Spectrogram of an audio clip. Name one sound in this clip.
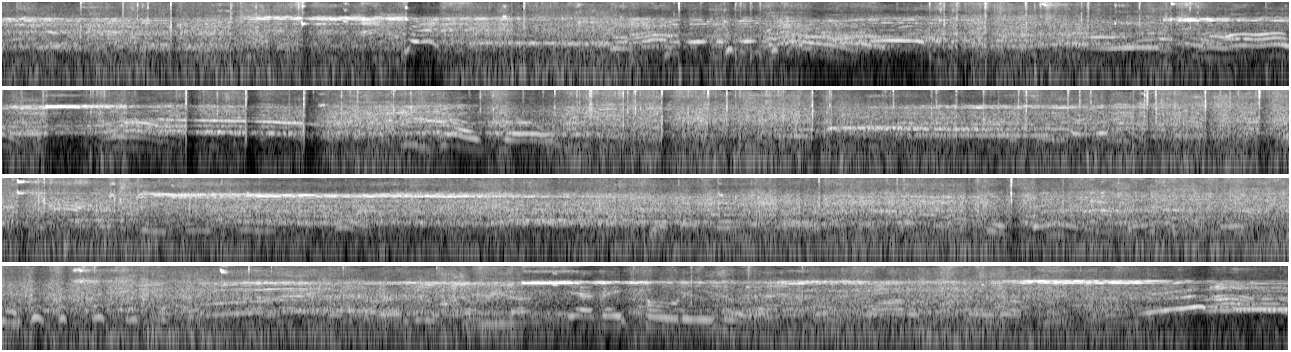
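Squeaky sneakers chirp sharply on the court floor.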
